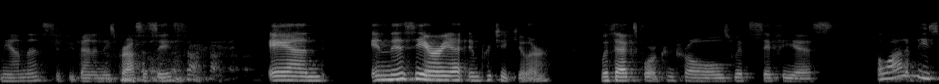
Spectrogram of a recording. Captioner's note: laughter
